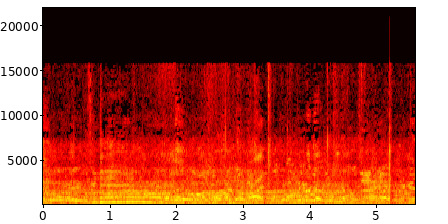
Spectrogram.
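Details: Several Sahiwal bull calves at a market, 20 February 2025, moo in overlapping, wavering calls throughout, one low drawn-out bellow near the start, amid bargaining speech and market hubbub.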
